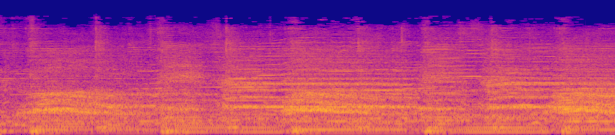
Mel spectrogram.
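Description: Children's choir singing together over instrumental accompaniment with a moving bass line, the sung phrases swelling in loudness about every three seconds.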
